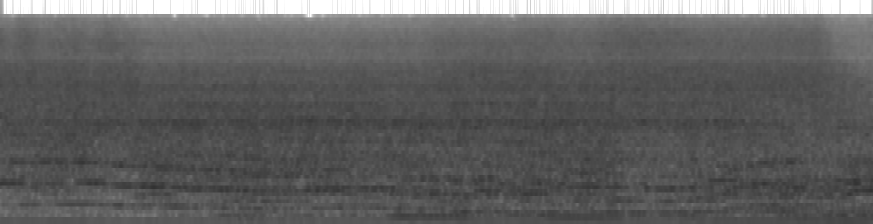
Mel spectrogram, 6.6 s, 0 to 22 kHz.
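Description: Intermac Master Stone 4000 CNC stone-working machine running, its water-cooled spindle tool cutting into a stone slab: a loud, steady hiss of spray and grinding over several motor tones that shift a little in pitch. The hiss eases slightly near the end.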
